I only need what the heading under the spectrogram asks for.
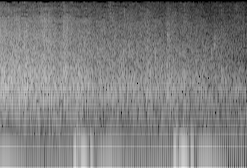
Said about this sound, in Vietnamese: Xin quý vị cho một tràng pháo tay để đến với phần trả lời của Thầy.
